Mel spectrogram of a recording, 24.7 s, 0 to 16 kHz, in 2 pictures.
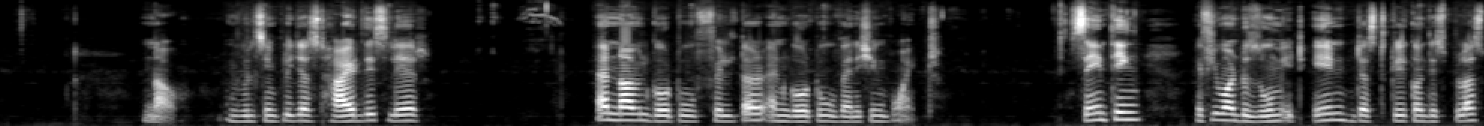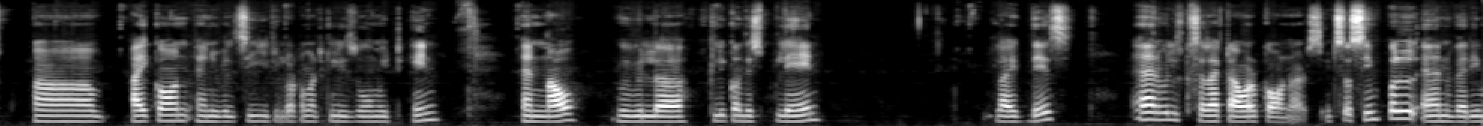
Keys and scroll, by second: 0.1 Return.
